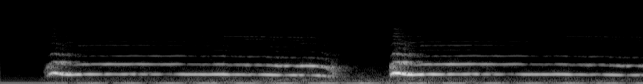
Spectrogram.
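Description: A grey wolf gives two long, steady howls of about three seconds each, held on one low, mournful pitch and sagging slightly at the end.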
